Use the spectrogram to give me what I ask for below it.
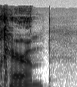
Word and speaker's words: cherem: In Hebrew, the term is cherem, or it sounds like the word harem, like a group of wives.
